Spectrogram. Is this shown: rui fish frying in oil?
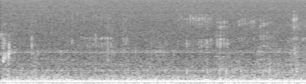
no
